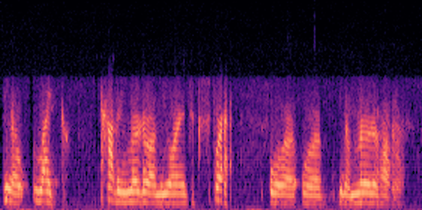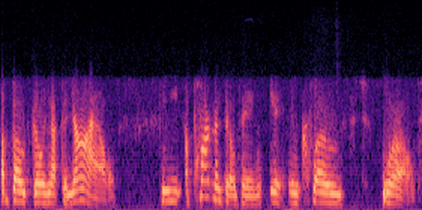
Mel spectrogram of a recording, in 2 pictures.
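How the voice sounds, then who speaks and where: Highish-voiced man, dull dry recording. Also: very animated, a little slow, gravelly, no echo. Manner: hesitant, repeats words while searching. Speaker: playwright interviewee. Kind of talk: reflective interview talk.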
